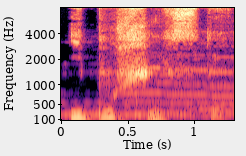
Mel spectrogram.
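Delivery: ordinary delivery, nothing marked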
